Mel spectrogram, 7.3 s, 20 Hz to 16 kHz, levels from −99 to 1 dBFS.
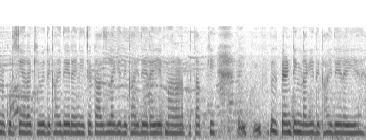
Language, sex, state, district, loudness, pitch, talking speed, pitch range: Hindi, female, Chhattisgarh, Bastar, -34 LUFS, 220 Hz, 205 wpm, 215-225 Hz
